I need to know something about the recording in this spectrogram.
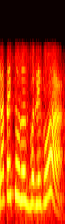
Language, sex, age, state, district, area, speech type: Nepali, female, 18-30, West Bengal, Alipurduar, urban, conversation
